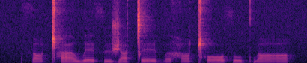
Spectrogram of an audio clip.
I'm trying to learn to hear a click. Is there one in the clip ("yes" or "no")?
yes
